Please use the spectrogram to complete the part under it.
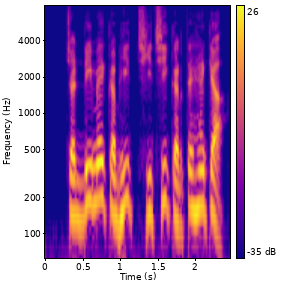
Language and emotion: Urdu, neutral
